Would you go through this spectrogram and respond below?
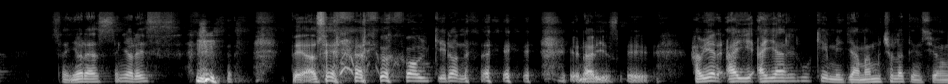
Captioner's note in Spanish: risas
